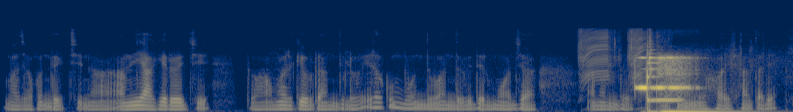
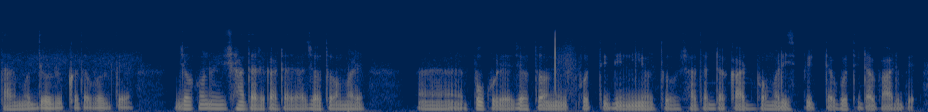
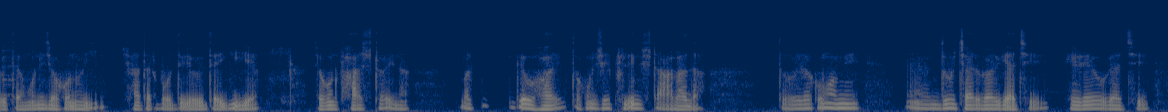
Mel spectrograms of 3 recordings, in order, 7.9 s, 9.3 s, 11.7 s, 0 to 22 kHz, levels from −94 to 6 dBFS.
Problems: low volume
